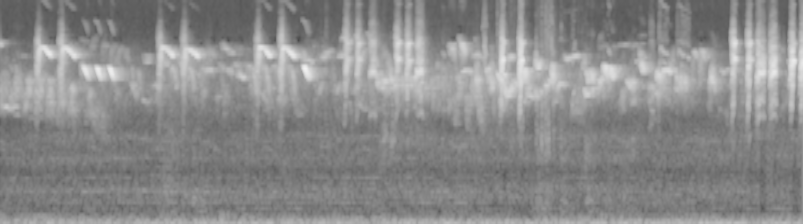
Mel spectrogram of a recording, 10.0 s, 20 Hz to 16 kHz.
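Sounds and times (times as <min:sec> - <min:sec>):
Eurasian blue tit calling: 0:00.0 - 0:10.0
low background noise: 0:00.0 - 0:10.0.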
